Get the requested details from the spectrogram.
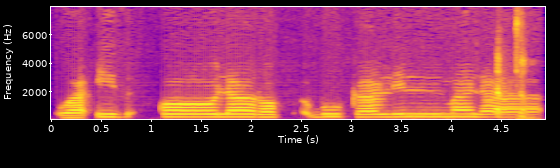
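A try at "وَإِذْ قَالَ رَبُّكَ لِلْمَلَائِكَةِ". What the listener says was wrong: Zal tu cuba jangan bunyikan dia punya the tu. Wa idh qala. Dekat Rabbuka tu, ba tu memang dia ada qalqalah.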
